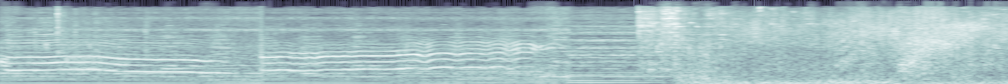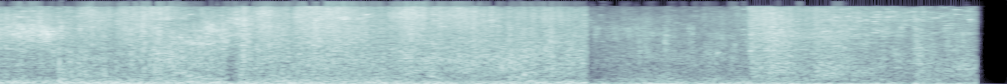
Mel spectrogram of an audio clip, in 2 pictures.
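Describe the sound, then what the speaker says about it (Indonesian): A huge blast tears apart a mafia hideout: a deep, roaring boom swells after a brief tonal lead-in, followed by sustained rumbling debris and crashing that stays loud for several seconds before cutting off. "Tae-sik keluar dan menelepon detektif Kim, membiarkan polisi itu mendengar suara ledakan dahsyat yang melenyapkan sarang mafia itu, beserta Jung Seok di dalamnya."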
